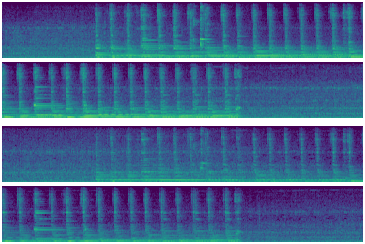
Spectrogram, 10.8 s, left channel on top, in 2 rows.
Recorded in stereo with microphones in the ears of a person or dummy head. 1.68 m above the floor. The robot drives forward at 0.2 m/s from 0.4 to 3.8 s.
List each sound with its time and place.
1.4 s a guitar: 60° left (ahead or behind), 0.9 m; by 9.0 s 45° left (ahead or behind), 1.1 m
